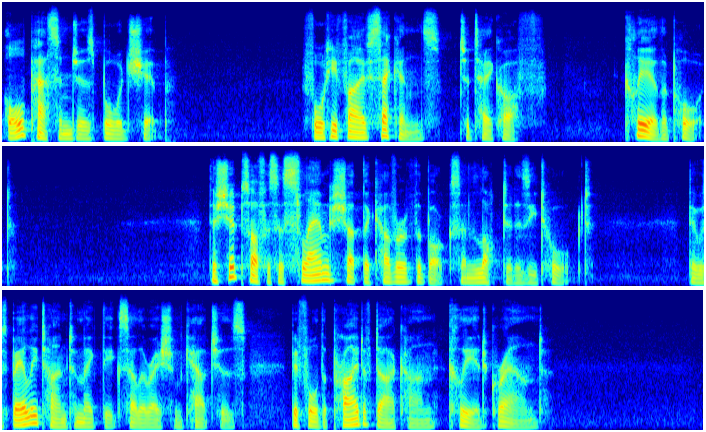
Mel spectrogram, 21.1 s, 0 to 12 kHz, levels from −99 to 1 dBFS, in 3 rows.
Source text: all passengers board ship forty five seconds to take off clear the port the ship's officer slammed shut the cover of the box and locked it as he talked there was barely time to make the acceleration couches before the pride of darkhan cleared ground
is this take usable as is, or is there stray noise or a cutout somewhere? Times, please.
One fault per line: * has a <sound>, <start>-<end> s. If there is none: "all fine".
all fine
